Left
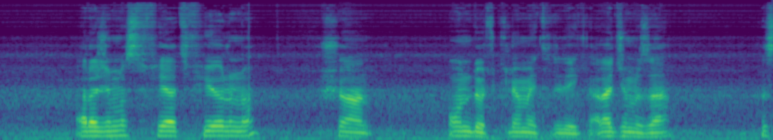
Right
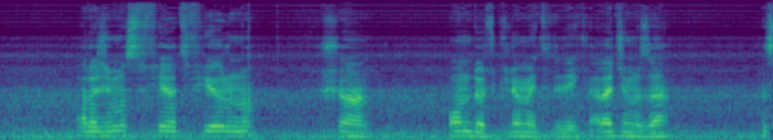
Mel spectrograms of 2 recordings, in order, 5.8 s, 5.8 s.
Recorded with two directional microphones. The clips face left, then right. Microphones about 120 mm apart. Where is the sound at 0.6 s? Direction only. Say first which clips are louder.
Left 5 dB; 15° left (ahead or behind).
